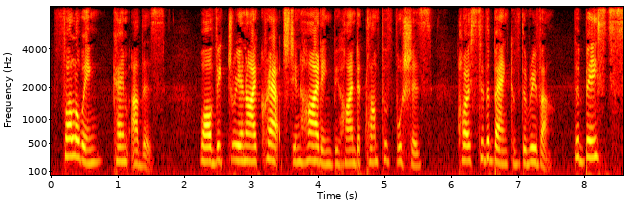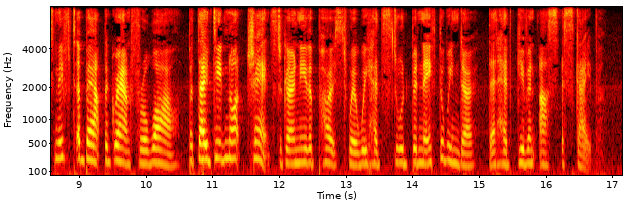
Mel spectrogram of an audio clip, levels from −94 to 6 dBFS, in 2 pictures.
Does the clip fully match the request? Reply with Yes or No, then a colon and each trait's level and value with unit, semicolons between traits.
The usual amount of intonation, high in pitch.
Yes: average, 3.5 semitones; high, 205 Hz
